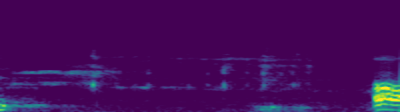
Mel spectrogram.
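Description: Computer keyboard typing: a few soft, scattered key clicks.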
